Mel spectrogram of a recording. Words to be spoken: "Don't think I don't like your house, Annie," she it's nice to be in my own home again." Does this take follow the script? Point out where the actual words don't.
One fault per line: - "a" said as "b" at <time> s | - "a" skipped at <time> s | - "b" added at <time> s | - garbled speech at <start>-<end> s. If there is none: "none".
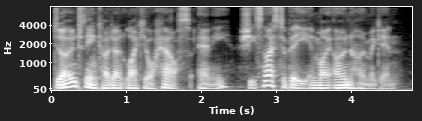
none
